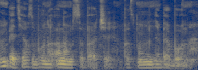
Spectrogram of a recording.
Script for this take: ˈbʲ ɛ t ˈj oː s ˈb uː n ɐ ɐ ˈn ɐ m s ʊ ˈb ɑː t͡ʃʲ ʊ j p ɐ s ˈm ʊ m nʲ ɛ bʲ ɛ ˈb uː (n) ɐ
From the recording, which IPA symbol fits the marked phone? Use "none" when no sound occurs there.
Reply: n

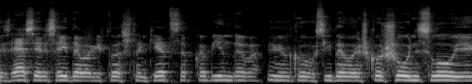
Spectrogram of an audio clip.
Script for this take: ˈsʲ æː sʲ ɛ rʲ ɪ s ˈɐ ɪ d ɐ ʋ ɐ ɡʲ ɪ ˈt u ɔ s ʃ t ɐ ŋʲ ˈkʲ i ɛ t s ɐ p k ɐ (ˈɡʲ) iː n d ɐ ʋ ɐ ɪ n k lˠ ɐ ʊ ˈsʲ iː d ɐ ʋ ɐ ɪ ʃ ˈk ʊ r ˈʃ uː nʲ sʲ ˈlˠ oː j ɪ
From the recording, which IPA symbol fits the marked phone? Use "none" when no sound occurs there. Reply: bʲ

